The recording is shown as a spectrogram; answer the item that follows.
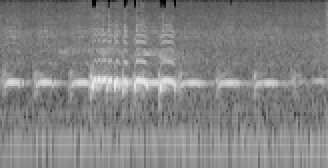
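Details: Local zebra dove song meant to provoke rival doves: a steady string of short mid-pitched cooing notes, swelling into a louder rolling run in the middle before easing back to softer evenly spaced notes over a low background hum.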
